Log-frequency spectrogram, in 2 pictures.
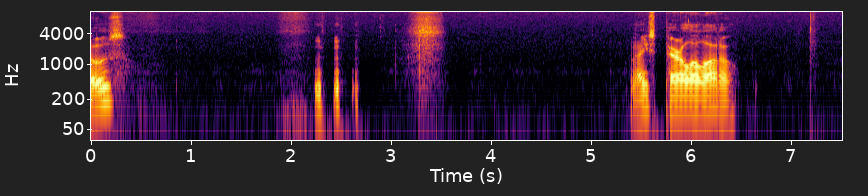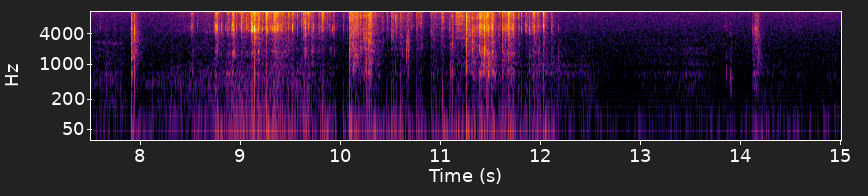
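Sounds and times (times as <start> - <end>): wrappers crinkling and rustling: 8.5 - 12.2.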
